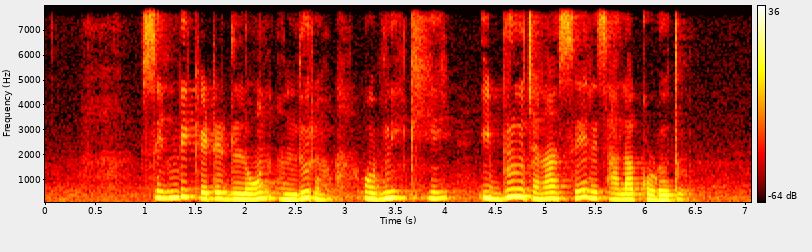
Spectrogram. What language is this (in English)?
Kannada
